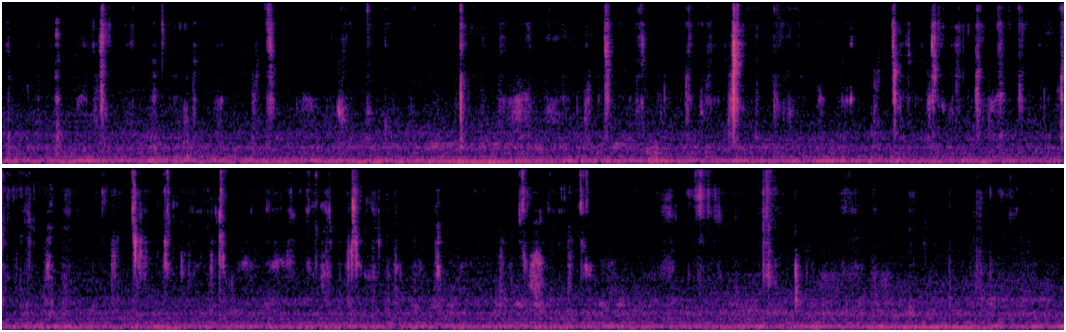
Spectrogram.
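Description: Close-miked chewing and crunching of crispy battered fried chicken, with many irregular sharp crackles and clicks of the crisp coating, one louder about ten seconds in. A faint steady low hum sits underneath.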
